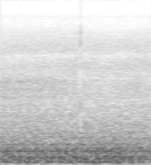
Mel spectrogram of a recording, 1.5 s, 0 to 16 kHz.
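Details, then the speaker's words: Rheem blower after installing an aquastat that closes on temperature rise at 120 degrees: steady, even low hum of the fan with no knocks or scraping; the unit is running normally. "The unit itself is running. You hear that little hum of the fan?"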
